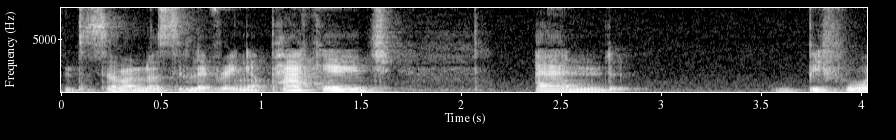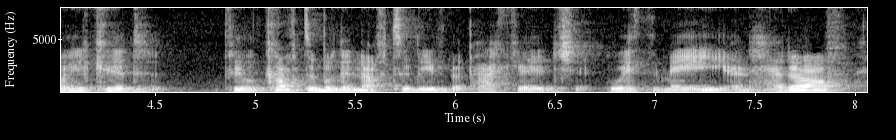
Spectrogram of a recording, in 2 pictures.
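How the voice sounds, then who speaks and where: A man from Sierra Leone speaking slowly and deliberately in an interview. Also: lowish voice, fairly even intonation, gravelly. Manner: slow, deliberate.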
